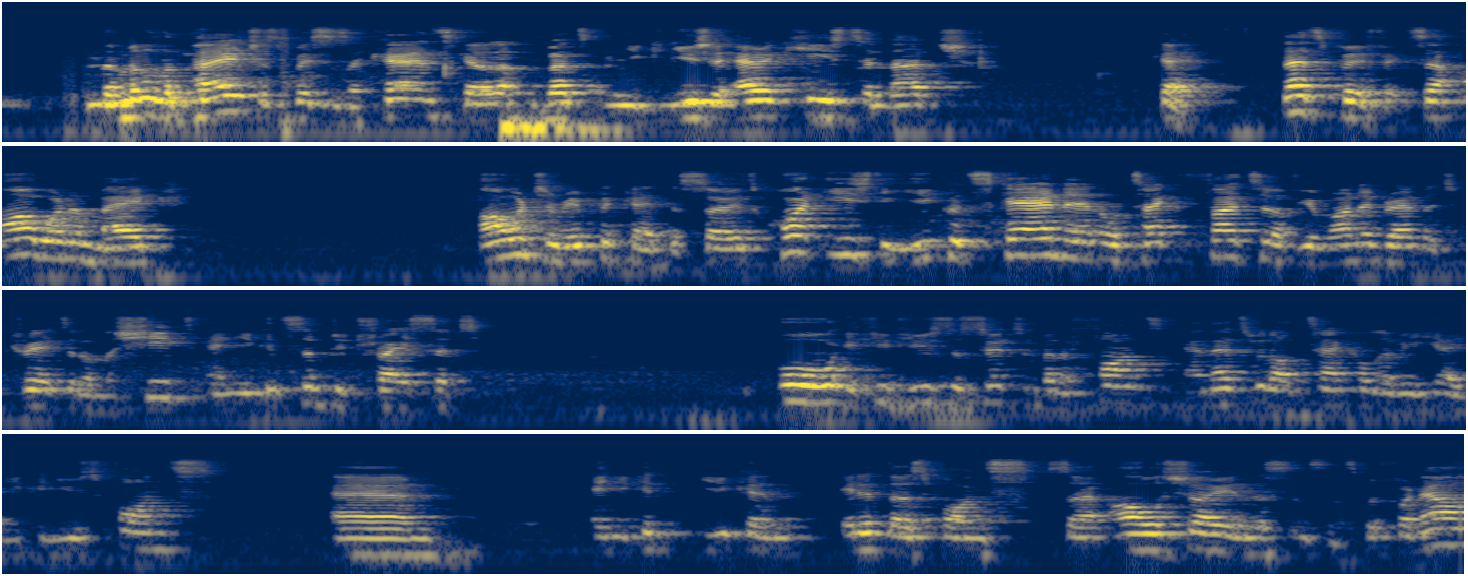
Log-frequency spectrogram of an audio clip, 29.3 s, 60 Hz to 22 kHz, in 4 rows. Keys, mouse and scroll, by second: 1.2 ctrl+shift+click, 3.3-4.5 typing, 6.0 click.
